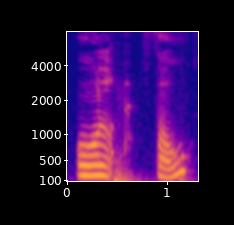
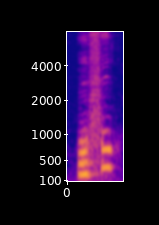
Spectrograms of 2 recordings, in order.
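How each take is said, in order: First: The two words are said clearly and separately. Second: The words blur together and sound like 'awful'. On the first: The speaker calls it right. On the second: The speaker calls it wrong.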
